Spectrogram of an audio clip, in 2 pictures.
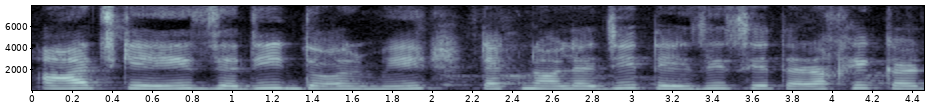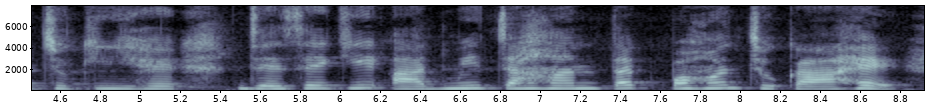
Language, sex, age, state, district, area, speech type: Urdu, female, 18-30, Telangana, Hyderabad, urban, spontaneous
